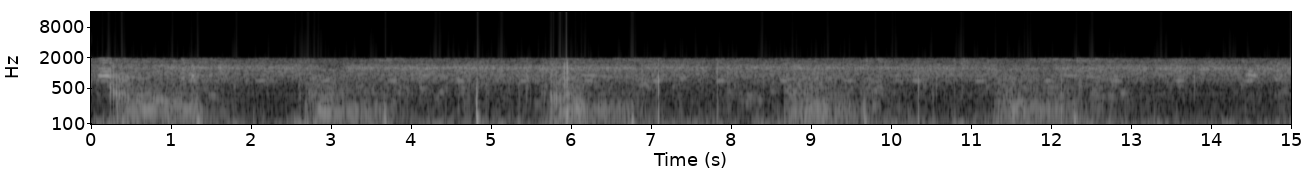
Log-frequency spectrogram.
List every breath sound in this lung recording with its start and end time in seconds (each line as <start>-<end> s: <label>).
0.14-1.47 s: inhalation
0.14-1.47 s: wheeze
2.51-3.84 s: inhalation
5.65-6.97 s: inhalation
8.66-9.94 s: inhalation
11.34-12.62 s: inhalation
